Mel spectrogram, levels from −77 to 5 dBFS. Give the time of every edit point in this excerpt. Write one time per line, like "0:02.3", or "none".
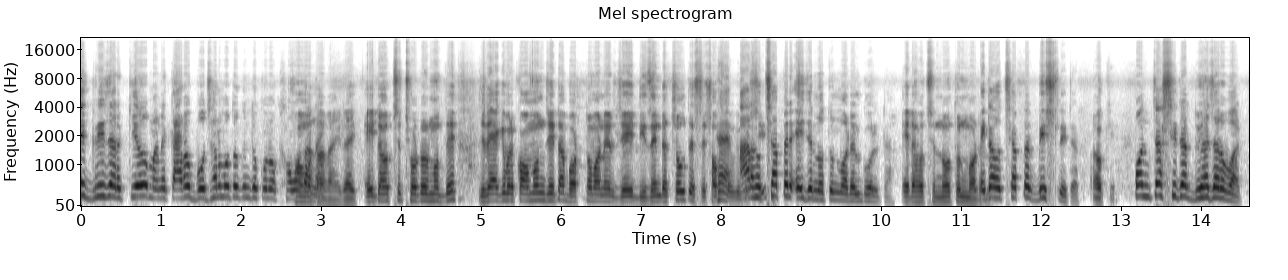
0:03.5
0:13.1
